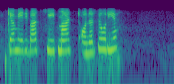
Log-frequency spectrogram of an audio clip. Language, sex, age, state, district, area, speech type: Urdu, female, 18-30, Delhi, North East Delhi, urban, conversation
